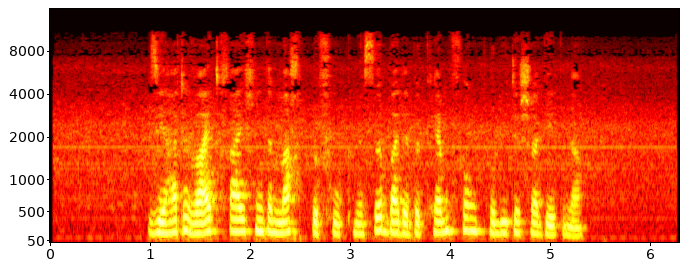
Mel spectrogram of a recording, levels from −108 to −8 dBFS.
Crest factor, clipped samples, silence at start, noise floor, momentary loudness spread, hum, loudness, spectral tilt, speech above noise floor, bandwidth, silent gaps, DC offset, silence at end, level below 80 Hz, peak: 18 dB; under 0.1%; 1 s; -49 dBFS; 10 LU; none; -20 LUFS; -7 dB/octave; 30 dB; 11 kHz; none; under 0.1%; 0.9 s; -58 dBFS; -2 dBFS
